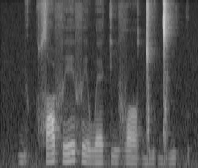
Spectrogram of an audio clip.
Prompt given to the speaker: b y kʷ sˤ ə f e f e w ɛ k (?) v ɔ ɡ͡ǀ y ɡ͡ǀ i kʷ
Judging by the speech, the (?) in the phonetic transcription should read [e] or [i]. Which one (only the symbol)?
i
